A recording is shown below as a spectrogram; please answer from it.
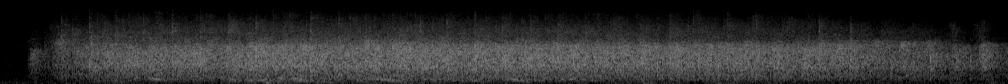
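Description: Audience applauding: the clapping starts abruptly within the first second, holds steady and full, then tapers off at the end.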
